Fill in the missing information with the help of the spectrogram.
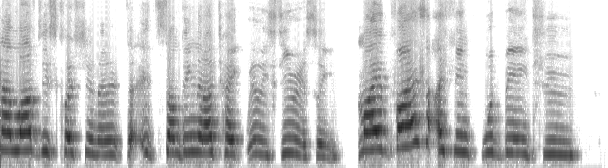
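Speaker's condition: Spastic quadriplegic cerebral palsy; from being born three months premature, full-time electric wheelchair user

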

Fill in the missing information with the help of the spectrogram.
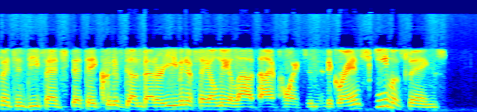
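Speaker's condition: No condition

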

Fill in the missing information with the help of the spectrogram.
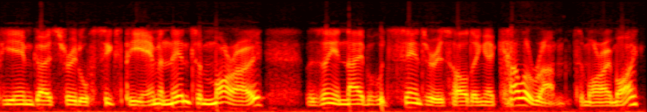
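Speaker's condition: No condition

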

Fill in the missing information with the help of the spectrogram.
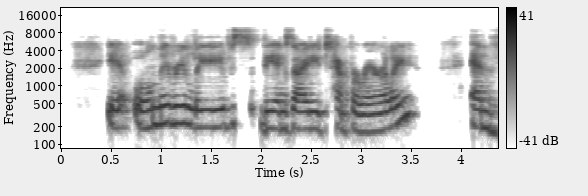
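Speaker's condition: No condition

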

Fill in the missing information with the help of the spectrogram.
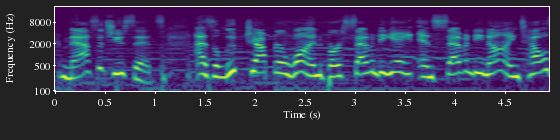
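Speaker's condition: No condition

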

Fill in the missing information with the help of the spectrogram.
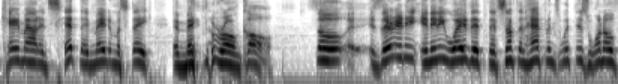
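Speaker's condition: No condition

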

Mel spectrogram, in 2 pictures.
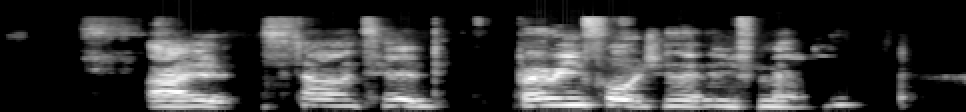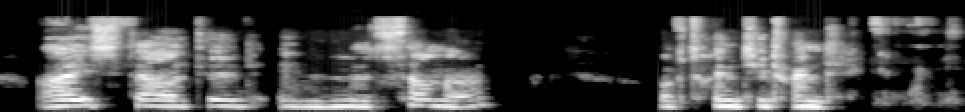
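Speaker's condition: Cerebral palsy

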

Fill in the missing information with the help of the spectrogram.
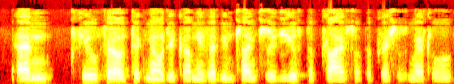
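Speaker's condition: No condition

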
